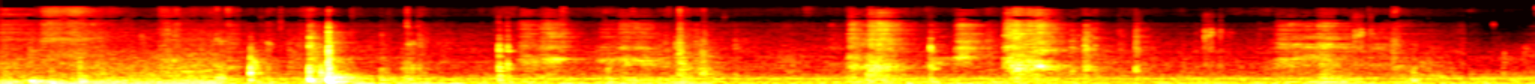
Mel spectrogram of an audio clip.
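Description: Tableware sounds: dishes and metal cutlery knocking and clinking at a table, with one sharp clatter about two seconds in.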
